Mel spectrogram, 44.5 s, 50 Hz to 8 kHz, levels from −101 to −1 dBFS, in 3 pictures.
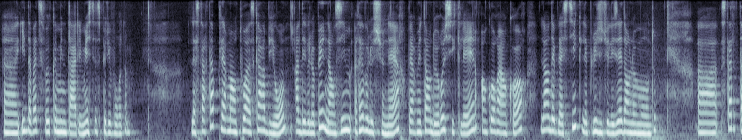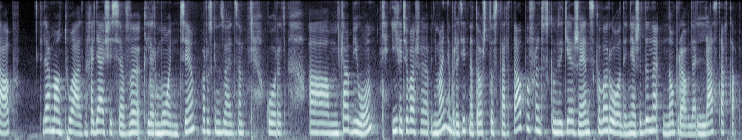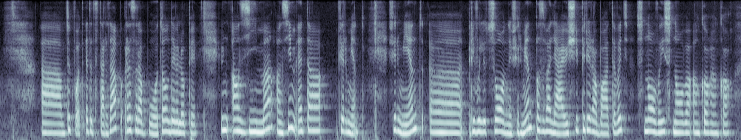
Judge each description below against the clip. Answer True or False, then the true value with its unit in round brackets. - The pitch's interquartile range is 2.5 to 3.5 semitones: True (3.2 semitones)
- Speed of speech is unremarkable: False (105 wpm)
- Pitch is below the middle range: False (220 Hz)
